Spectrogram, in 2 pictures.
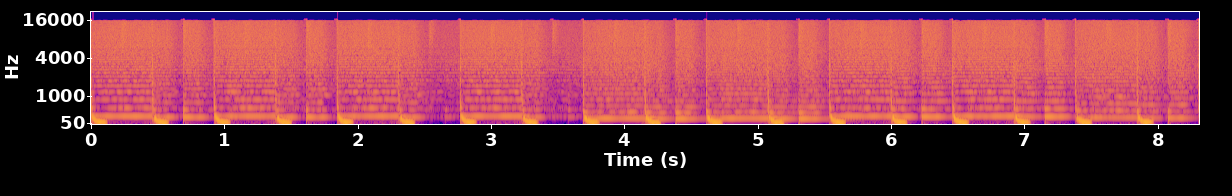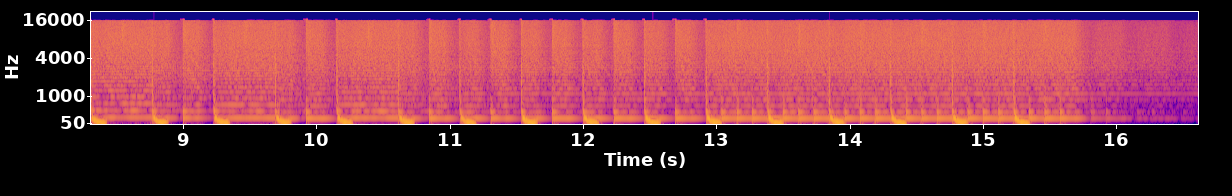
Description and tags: Titan Fall Music
Titan Trance Edm Beat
